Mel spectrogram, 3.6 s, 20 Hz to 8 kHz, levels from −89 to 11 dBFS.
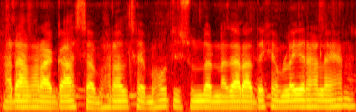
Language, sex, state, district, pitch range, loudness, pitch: Maithili, male, Bihar, Begusarai, 115-120 Hz, -18 LUFS, 120 Hz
